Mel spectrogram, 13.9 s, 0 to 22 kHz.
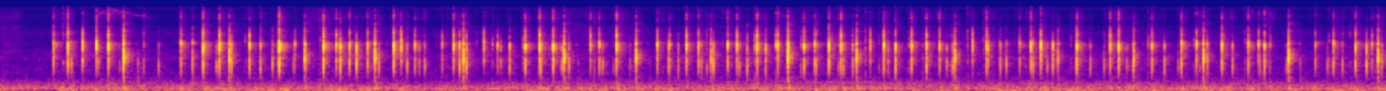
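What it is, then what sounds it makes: Mechanical keyboard with plastic keycaps. A Neo65 65% mechanical keyboard with a gasket-mount case, linear switches, and dark and pink plastic keycaps sits on a wooden wrist rest and is typed on rapidly with the fingertips of both hands. A steady stream of short, bright clacks and taps runs throughout, with very little low end and almost no ring after each keystroke.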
